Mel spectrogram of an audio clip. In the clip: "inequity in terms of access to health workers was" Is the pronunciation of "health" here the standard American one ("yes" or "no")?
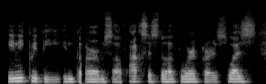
no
